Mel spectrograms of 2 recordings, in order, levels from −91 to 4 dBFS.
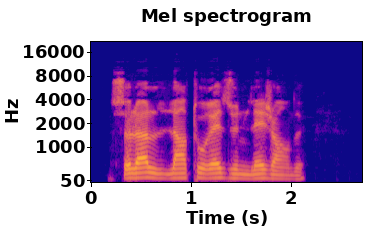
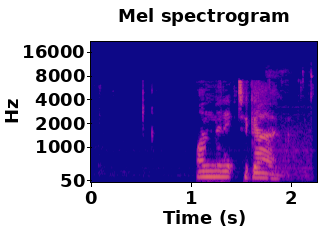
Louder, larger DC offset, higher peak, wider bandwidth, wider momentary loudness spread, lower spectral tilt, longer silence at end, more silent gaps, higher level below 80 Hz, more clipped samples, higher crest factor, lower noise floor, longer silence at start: first, -20 LUFS vs -38 LUFS; neither; first, -2 dBFS vs -20 dBFS; about the same, 9.8 kHz vs 10.5 kHz; about the same, 10 LU vs 12 LU; about the same, -3.5 dB/octave vs -4 dB/octave; first, 0.6 s vs 0.1 s; neither; first, -60 dBFS vs -82 dBFS; neither; about the same, 20 dB vs 22 dB; about the same, -74 dBFS vs -72 dBFS; second, 0.2 s vs 1.05 s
